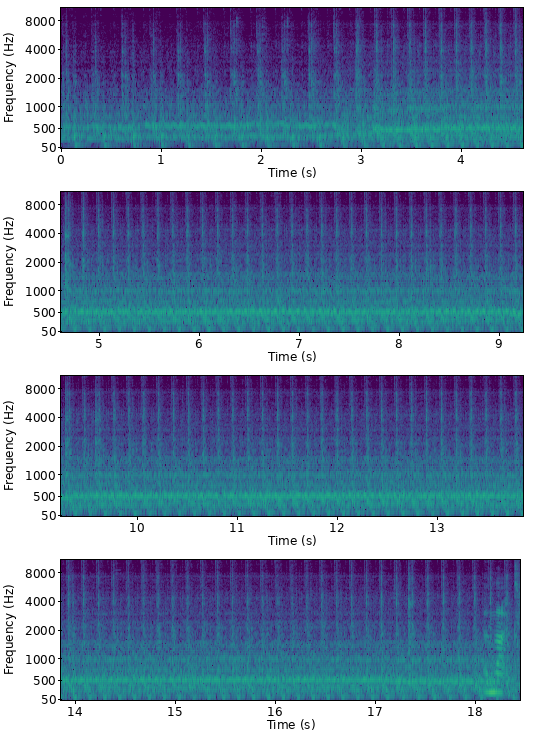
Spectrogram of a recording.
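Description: Electric domestic sewing machine stitching along the edge of a narrow cotton fabric belt: a fast, even rattle of needle strokes over a steady motor hum. It picks up speed about three seconds in and then runs steadily.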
